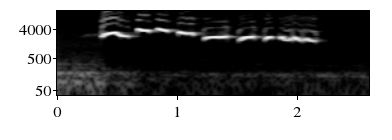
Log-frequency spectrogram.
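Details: Orange-headed thrush song, played to encourage other birds to sing. One clear phrase of about nine sweet whistled notes; the opening notes are pitched higher and the later ones step slightly lower. The background is quiet.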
